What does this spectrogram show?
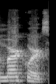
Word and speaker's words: MercWorks: an idiot yeah so Merk works it Rhymes yeah and it Rhymes it's it's a little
